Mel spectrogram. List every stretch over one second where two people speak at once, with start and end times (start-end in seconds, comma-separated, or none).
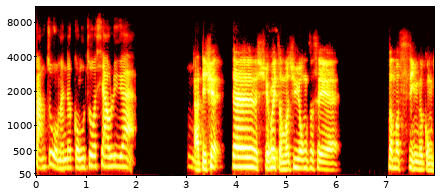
none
